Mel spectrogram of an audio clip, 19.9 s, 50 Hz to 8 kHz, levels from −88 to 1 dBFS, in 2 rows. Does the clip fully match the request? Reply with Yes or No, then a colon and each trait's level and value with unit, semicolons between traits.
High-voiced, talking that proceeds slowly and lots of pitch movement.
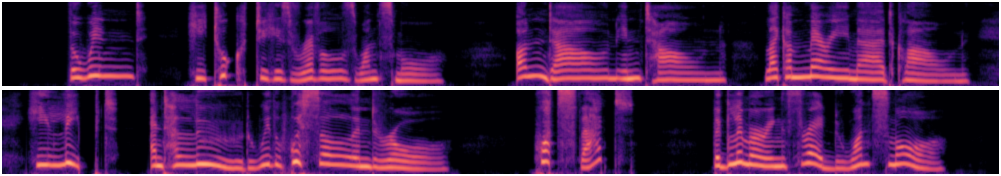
Yes: high, 245 Hz; slow, 100 wpm; wide, 5.9 semitones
